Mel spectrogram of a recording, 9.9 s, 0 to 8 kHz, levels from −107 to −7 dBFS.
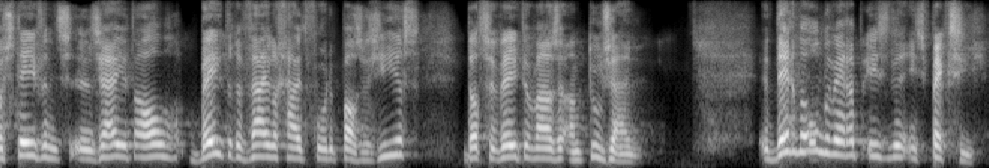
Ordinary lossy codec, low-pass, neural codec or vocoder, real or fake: none; none; codec, 16 kHz, 4 kbps, X-Codec, HuBERT features, trained on general audio; fake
